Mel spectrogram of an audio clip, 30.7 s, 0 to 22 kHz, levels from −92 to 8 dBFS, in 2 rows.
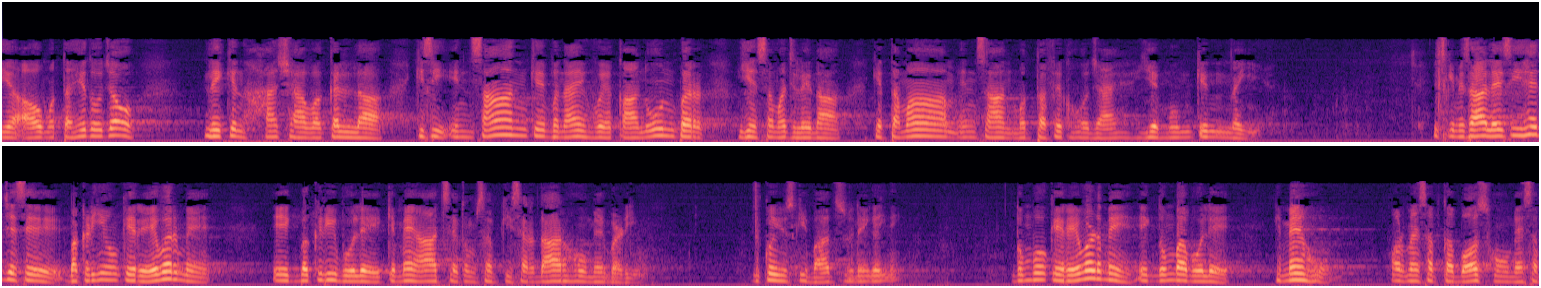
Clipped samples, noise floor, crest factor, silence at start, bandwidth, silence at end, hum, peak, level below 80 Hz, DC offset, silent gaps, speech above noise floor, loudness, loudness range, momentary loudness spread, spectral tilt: under 0.1%; -46 dBFS; 16 dB; 0 s; 8 kHz; 0 s; none; 0 dBFS; -44 dBFS; under 0.1%; none; 30 dB; -16 LUFS; 7 LU; 12 LU; -6 dB/octave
